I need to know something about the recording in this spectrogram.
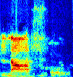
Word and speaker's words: laugh: Okay, laugh. love. This last H, Love. or GH, tienen el sonido de una F. That last GH, they has the sound of an F, and it's pronounced like F, and then you can pronounce it with T.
